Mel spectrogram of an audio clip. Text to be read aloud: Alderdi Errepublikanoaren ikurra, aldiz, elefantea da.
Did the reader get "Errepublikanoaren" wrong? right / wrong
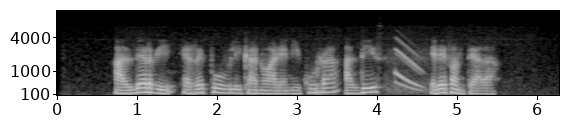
right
